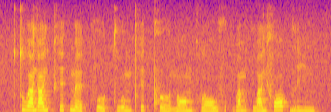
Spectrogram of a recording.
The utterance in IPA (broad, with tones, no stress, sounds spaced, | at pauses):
t u˧ a̯ j a˦˥ j pʰ e˦˥ k̚ m ɛː˨˩ t̚ f oː˨˩ t̚ k w o˧ m pʰ e˦˥ k̚ pʰ ɤː˨˩ n ɔː˧ m pʰ l ɔː˦˥ w f u˥˩ k̚ b a˥˩ m k w a˦˥ j f ɔː˥˩ k̚ r i˧ n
